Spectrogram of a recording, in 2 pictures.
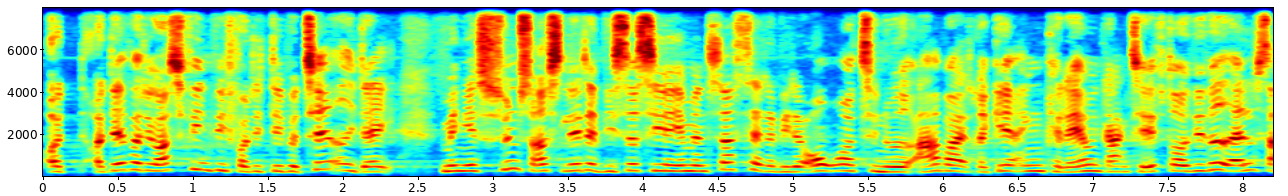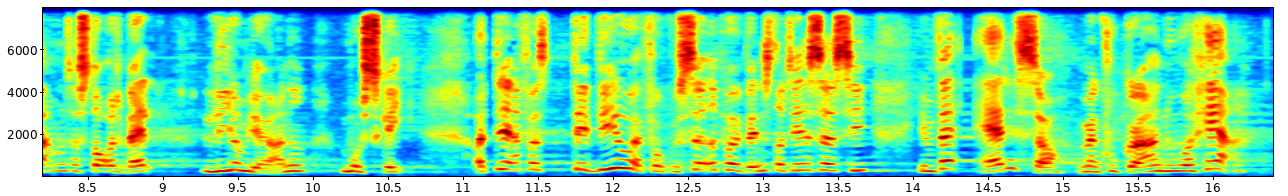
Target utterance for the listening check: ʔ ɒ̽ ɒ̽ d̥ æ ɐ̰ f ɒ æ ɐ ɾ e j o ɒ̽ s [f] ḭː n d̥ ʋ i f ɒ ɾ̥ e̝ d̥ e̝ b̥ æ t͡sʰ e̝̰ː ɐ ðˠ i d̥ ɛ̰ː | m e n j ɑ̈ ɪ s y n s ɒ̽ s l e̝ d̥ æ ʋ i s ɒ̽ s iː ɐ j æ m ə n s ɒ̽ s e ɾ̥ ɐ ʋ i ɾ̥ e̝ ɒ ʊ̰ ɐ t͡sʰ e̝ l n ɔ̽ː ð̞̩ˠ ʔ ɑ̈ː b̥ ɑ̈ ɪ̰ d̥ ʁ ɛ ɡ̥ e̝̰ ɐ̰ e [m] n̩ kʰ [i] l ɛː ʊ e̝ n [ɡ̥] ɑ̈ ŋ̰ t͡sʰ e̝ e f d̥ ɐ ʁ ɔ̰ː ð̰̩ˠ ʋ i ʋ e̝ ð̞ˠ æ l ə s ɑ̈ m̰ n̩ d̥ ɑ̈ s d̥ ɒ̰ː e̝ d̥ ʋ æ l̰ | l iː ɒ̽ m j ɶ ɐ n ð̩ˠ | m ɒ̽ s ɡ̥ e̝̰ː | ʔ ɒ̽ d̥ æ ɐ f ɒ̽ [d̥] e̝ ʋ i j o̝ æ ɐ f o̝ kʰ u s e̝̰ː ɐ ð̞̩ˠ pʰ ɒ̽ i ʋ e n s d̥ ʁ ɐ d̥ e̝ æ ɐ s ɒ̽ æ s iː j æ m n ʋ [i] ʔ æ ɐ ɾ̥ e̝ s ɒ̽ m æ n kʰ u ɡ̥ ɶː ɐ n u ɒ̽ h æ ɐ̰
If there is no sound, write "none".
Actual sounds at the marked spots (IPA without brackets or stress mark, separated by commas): f, ŋ, æ, ɡ̥, d̥, æ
